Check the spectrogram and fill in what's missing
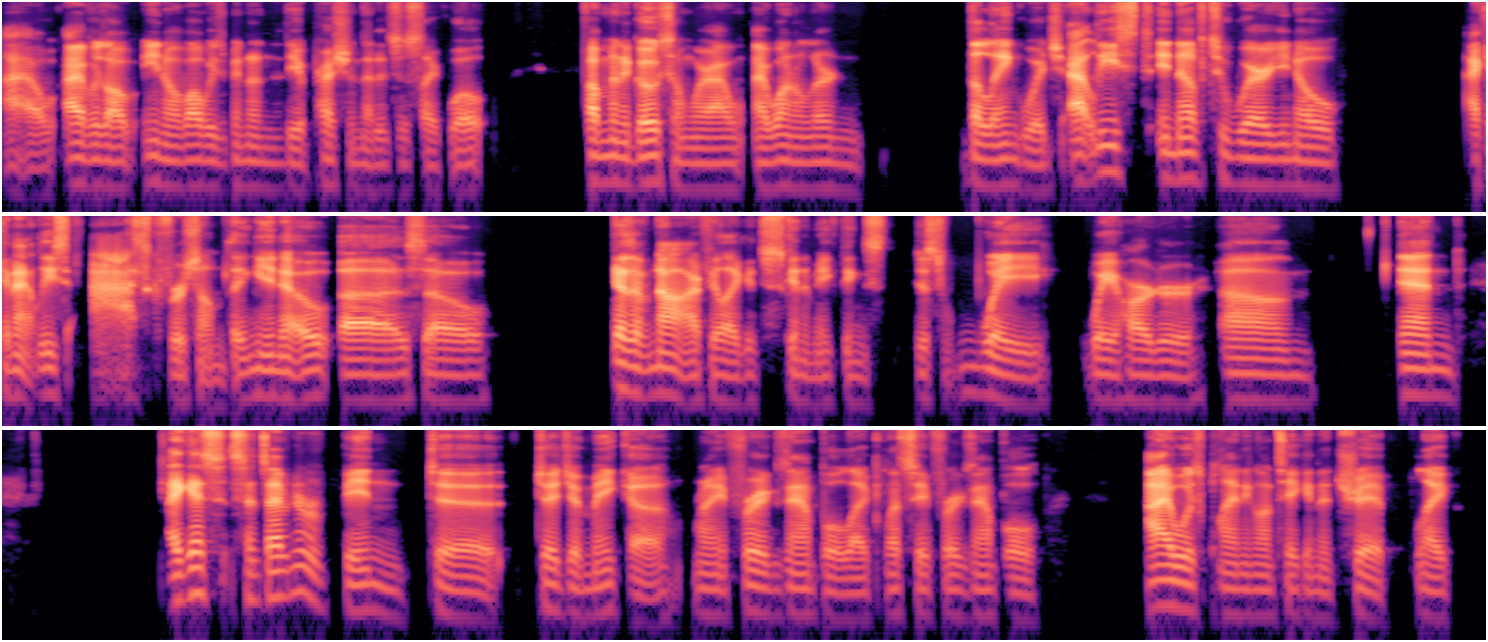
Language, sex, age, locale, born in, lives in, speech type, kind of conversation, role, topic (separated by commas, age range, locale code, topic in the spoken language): English, male, 30-34, en-US, United States, United States, conversation, unstructured, none, Which neighborhoods felt like home on your first visit, and what instantly won you over?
